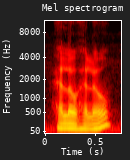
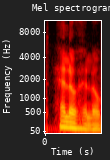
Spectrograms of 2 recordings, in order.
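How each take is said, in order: First: The voice is recorded at a higher gain. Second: The voice is recorded at a lower gain. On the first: "if I lower this down to about seventy-five" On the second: "if I go to fifty percent"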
